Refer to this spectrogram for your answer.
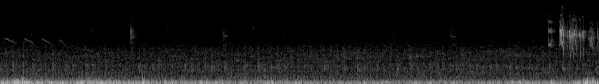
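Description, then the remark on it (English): Three birds chirp and sing at once, short high calls overlapping above a steady low rumble, with a brighter burst of chirping near the end. “Three birds singing at one time.”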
